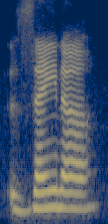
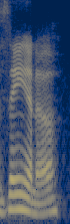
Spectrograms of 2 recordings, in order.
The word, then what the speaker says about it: Xana: But it's always Zana instead of Xana, or Kernoodle instead of Kernodle.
